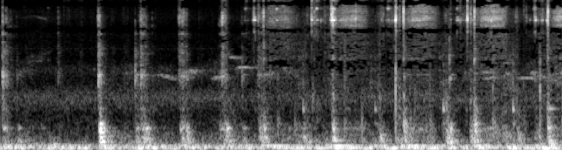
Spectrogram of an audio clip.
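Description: Irregular small metallic clicks and ticks from a hand tap being turned into a blind hole in a bronze casting, the tap steadied by the lathe's chuck rather than driven under power. A low steady hum runs underneath, and a faint hiss joins about halfway through.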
